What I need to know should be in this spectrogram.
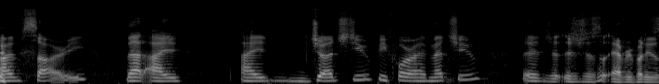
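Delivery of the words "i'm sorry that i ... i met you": mock, high, slow blubbering through tears. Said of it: "starts bawling and starts talking in".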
